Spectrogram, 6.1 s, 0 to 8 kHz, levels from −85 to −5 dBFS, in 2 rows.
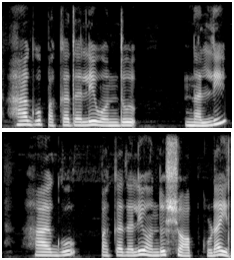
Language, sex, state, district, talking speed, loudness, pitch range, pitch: Kannada, female, Karnataka, Bangalore, 100 wpm, -16 LUFS, 190-230 Hz, 205 Hz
